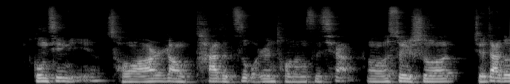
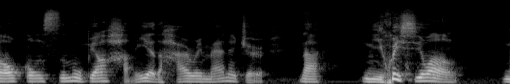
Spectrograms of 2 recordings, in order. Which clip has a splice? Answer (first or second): first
